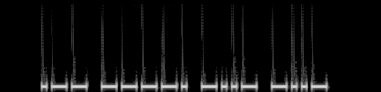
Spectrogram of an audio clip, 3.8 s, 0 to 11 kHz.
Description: Morse code, heard as a keyed tone, about 24 wpm, 700 Hz. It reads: W9XX
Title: Speed Racing - USA 1x2 Call Signs 20wpm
